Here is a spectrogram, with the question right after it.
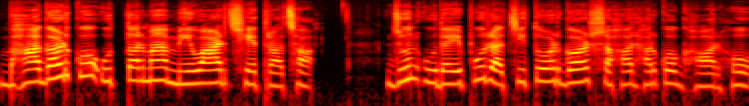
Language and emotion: Nepali, neutral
